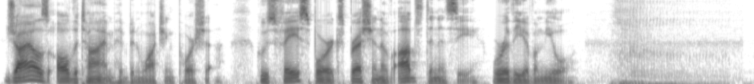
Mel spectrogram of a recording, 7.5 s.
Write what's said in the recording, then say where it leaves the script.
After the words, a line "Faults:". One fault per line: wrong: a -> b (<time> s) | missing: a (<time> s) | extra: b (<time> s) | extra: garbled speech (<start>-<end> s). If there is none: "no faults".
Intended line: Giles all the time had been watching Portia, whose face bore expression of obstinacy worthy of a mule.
Giles all the time had been watching Portia, whose face bore expression of obstinacy worthy of a mule.
Faults:
no faults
